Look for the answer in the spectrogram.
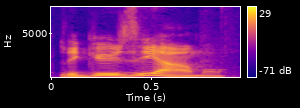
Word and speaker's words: Leguizamo: John Leguizamo. Leguizamo. – Golami. – Golami. Come on. – Leguizamo. Leguizimi? – Spaghetti.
